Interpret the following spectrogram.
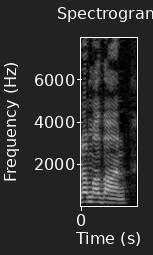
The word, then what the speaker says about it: Ramadan: Yeah, Ramadan. It's the D. You can say it like a TH, like a the. Ramadan. Ramadan. Oh, it's like a marathon, but a Ramadan.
